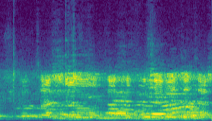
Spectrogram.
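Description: People talking in the background: overlapping chatter of voices.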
